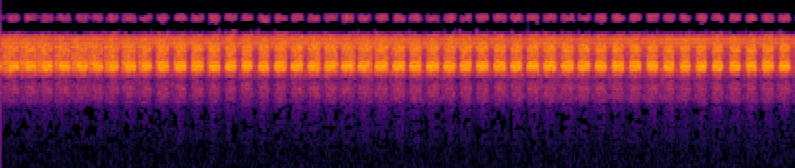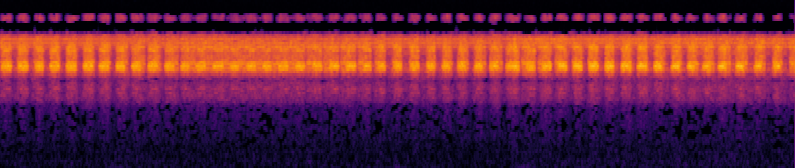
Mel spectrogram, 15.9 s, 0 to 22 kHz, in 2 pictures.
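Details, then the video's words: Cicadas singing in summer in Provence, southern France: a dense, continuous high-pitched buzzing chorus pulsing rapidly and evenly, about three beats per second, steady throughout with no other sounds. "Canto Cigarra 🦗 [ Escuchar les cigarras en verano 10 H]"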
